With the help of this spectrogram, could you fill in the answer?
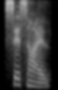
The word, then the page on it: sessile: Indian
